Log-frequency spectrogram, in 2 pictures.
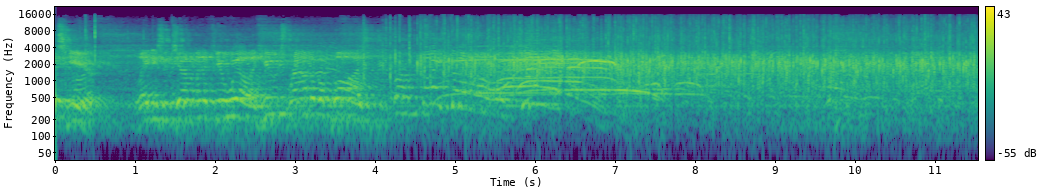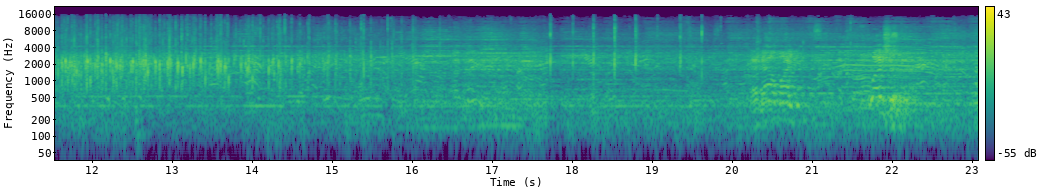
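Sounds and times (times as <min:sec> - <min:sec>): faint music: 0:00.0 - 0:23.0
crowd applauding and cheering: 0:03.8 - 0:16.7.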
